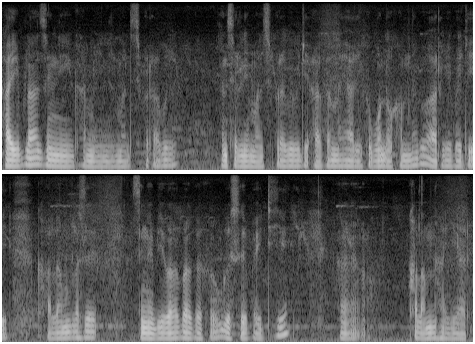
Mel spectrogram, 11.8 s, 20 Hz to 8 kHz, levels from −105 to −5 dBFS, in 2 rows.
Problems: constant background noise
